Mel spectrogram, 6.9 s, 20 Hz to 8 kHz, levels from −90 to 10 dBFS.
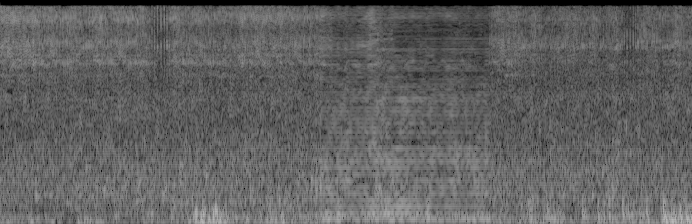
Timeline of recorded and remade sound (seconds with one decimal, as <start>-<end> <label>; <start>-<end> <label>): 0.0-3.2 recorded; 3.2-4.9 remade; 4.9-6.9 recorded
